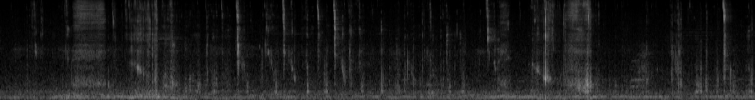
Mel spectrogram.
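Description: Soft food squishes wetly between fingers.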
